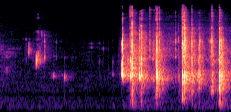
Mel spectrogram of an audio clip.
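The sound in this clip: Someone chews a cookie dough brownie dessert. A few faint soft clicks come first, then a run of moist, crunchy chewing bursts in an irregular rhythm, all fairly quiet.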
